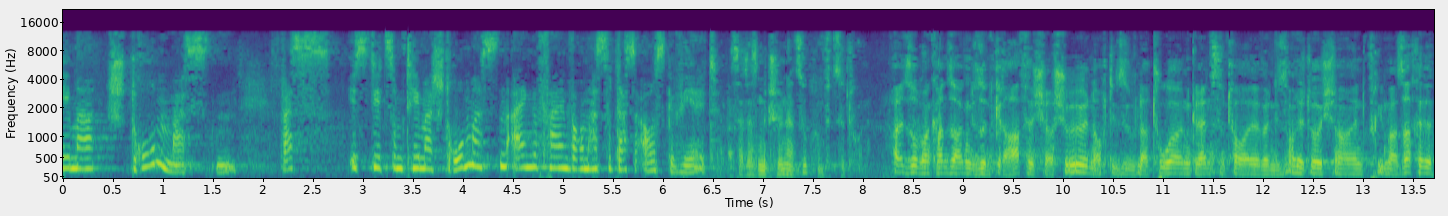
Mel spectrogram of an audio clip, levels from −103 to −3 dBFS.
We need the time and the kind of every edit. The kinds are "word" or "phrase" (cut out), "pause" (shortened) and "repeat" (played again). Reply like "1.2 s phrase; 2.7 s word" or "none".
none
